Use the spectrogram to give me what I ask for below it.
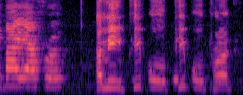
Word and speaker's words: Biafra: this this whole situation with the you say bafra am I saying it right I say bafra I mean people people PR you know a lot of people pronounce it both ways some people say uh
